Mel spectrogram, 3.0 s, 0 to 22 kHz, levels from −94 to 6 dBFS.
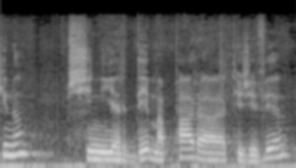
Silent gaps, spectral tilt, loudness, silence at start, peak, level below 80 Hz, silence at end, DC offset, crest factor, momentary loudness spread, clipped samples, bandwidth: none; -5 dB/octave; -15 LUFS; 0 s; -4 dBFS; -28 dBFS; 0 s; under 0.1%; 12 dB; 6 LU; under 0.1%; 16.5 kHz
